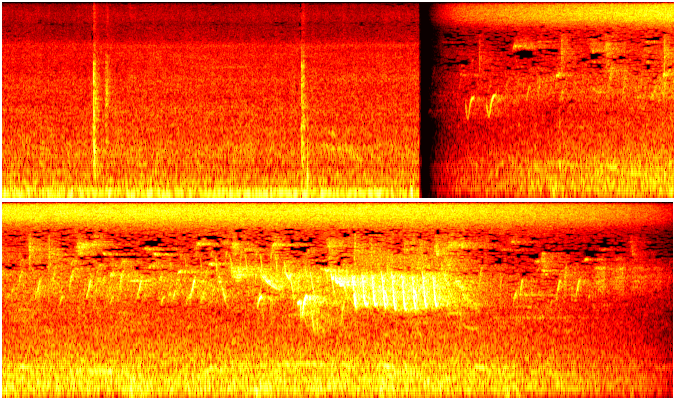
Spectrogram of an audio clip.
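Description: Faint outdoor ambience with a low rumble and a couple of soft clicks. After a sudden cut about three seconds in, birdsong fades in: many short chirps and a rapid trill near the end, over a steady high hiss.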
